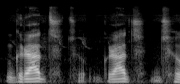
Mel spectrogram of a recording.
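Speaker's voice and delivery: গ্রাহ্য as "graj-jho"; doubled j. Shown as a demonstration. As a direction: split গ্রাহ্য at the j. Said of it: "হয়ের উচ্চারণ জজ".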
